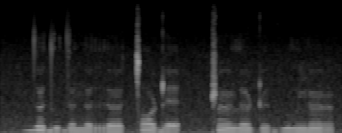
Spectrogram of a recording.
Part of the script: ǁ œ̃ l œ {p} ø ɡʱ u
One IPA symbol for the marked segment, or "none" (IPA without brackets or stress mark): ʈ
